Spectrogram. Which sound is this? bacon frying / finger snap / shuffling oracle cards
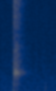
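finger snap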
